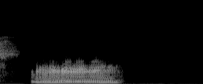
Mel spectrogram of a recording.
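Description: A man's drawn-out hesitation sound, a steady low "uhh" lasting about a second, followed by a short pause.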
